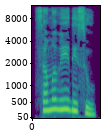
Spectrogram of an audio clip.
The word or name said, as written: ಸಮವೇದಿಸು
